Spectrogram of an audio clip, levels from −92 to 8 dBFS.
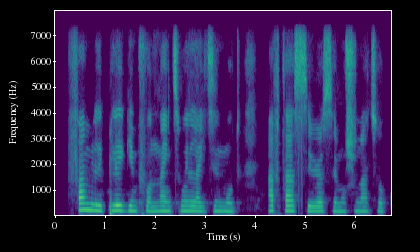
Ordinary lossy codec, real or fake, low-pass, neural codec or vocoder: none; real; 7.2 kHz; none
